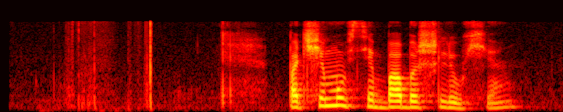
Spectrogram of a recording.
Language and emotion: Russian, angry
